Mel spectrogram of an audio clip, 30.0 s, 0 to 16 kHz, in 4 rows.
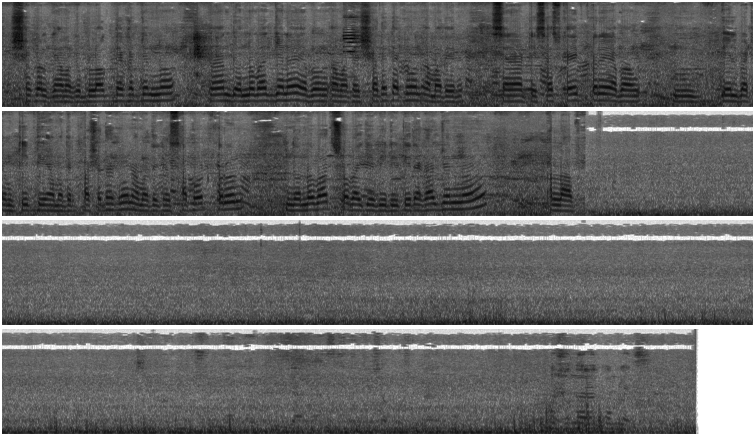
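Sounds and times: car cabin road and engine rumble: 0:00.0 - 0:29.5.

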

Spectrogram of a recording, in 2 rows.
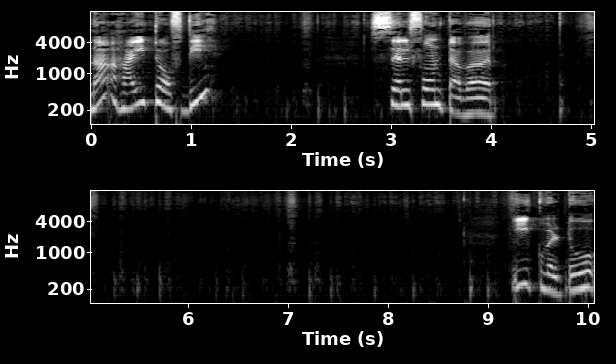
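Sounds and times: pen scratching on paper: 0:00.7 - 0:03.2, 0:03.8 - 0:10.0.

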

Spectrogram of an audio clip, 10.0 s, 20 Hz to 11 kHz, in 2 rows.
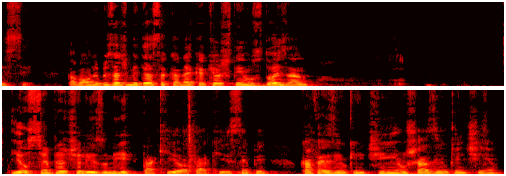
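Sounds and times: man sipping and swallowing: 0:03.4 - 0:05.1.

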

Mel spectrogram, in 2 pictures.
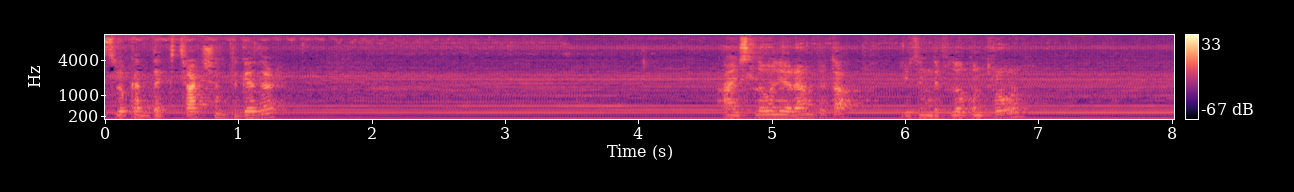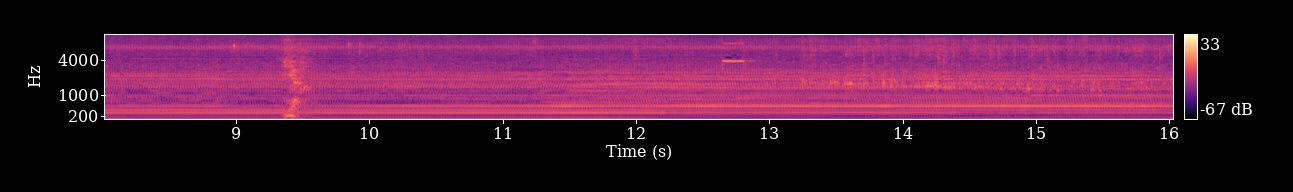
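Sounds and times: espresso machine pump humming: 0:00.0 - 0:16.0.

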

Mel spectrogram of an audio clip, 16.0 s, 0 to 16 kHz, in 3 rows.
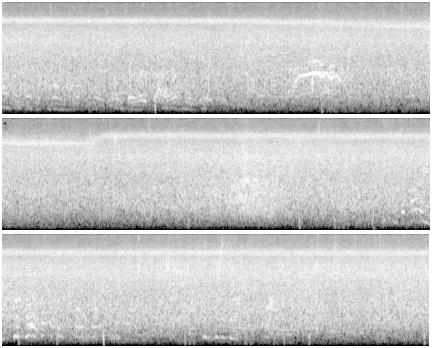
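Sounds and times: heavy rain on pool water: 0:00.0 - 0:16.0
water running into pool: 0:00.0 - 0:16.0.

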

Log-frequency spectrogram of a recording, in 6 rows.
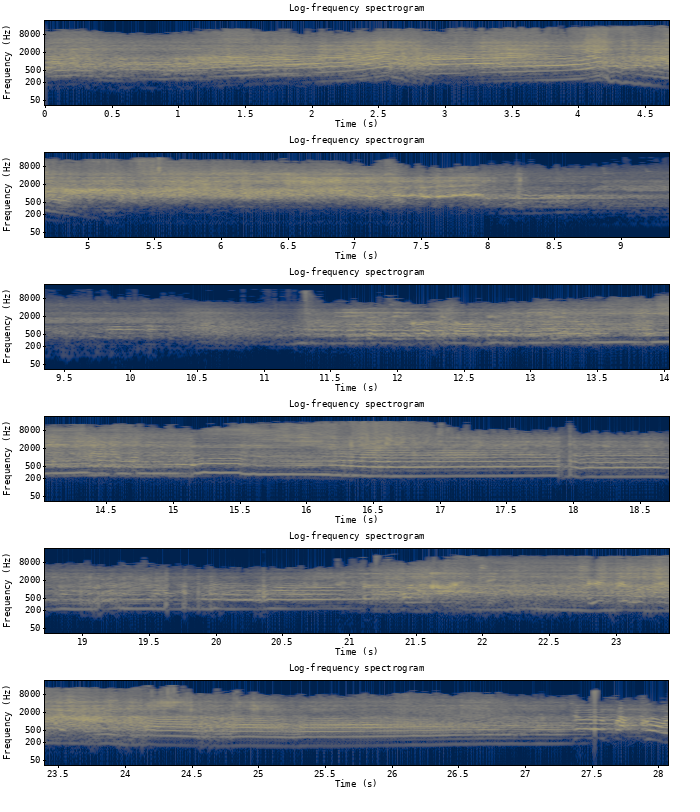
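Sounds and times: race cars passing at full throttle: 0:00.0 - 0:28.0.

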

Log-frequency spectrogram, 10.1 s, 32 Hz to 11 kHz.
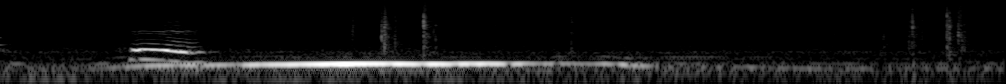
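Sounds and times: loud low hum: 0:00.0 - 0:08.8
cards snapping: 0:08.8 - 0:10.0.

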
